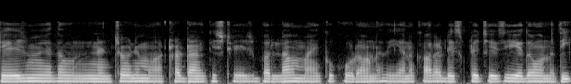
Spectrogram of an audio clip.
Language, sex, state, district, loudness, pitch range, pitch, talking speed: Telugu, male, Andhra Pradesh, Krishna, -14 LUFS, 135-140 Hz, 135 Hz, 145 wpm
